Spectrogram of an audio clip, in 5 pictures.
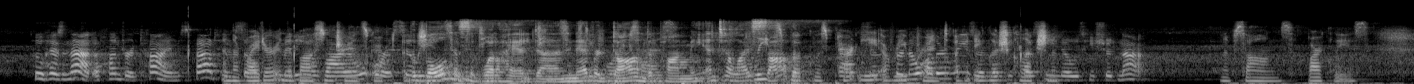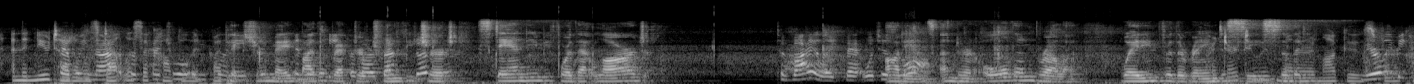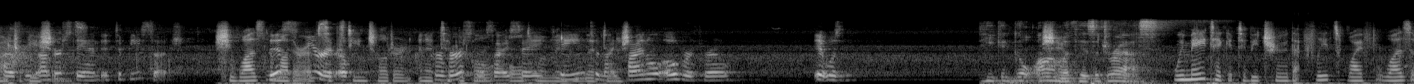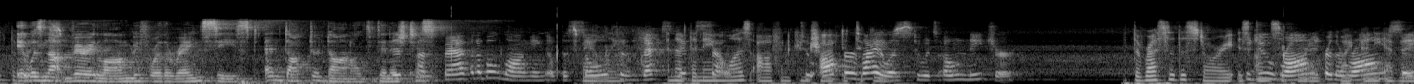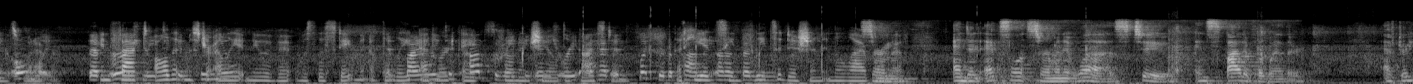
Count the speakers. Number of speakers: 3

